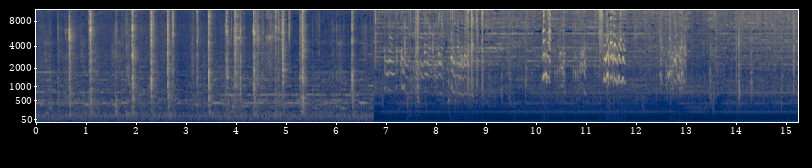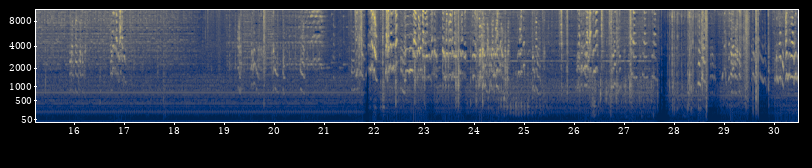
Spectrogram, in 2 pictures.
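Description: Switches on a night control switch panel clicking one after another, about twice a second, for the first six or seven seconds. Steady background music runs under them and carries on afterwards with scattered small sounds.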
